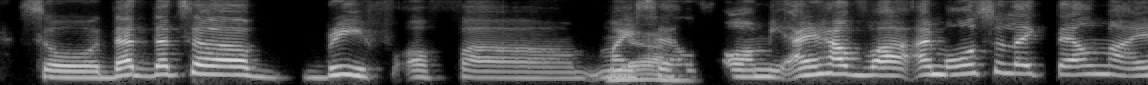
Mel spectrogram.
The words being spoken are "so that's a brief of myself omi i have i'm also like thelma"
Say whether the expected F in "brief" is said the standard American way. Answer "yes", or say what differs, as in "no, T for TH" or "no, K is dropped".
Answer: yes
